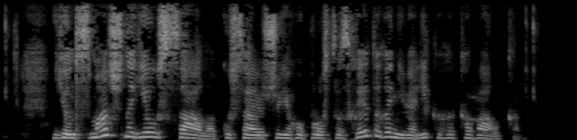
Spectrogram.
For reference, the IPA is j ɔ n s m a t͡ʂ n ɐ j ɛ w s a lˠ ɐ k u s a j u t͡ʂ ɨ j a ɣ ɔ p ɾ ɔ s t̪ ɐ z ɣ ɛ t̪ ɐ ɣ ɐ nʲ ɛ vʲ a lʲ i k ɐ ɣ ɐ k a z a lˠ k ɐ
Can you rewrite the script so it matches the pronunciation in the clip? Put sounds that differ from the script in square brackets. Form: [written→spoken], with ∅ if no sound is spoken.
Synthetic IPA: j ɔ n s m a t͡ʂ n ɐ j ɛ w s a lˠ ɐ k u s a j u t͡ʂ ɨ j a ɣ ɔ p ɾ ɔ s t̪ ɐ z ɣ ɛ t̪ ɐ ɣ ɐ nʲ ɛ vʲ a lʲ i k ɐ ɣ ɐ k a [z→v] a lˠ k ɐ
